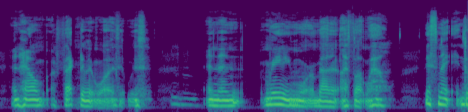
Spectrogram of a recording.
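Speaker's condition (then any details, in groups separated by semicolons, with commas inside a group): Parkinson's disease; 8 years since diagnosis, tremor, freezing, walks unaided; voice affected, speech may be softer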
